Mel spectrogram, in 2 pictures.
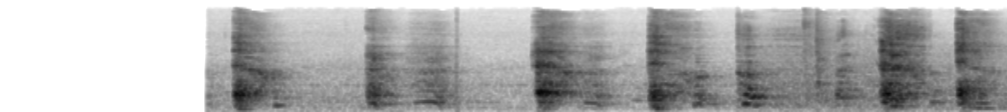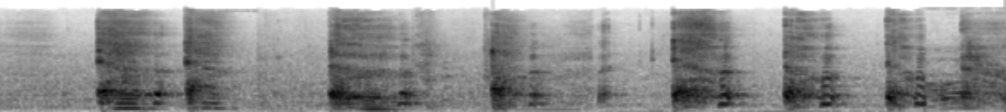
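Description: A person coughing over and over: a long run of short, sharp coughs, about one or two a second, starting about a second in.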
